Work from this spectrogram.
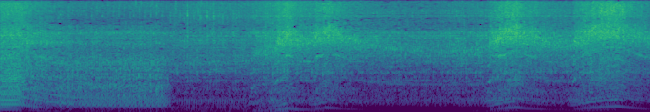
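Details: Old Homelite two-stroke string trimmer that quit mid-use and wouldn't restart despite fuel, spark and compression; after priming the bulb it starts, crisp buzz climbing cleanly on throttle blips back to steady idle; runs healthy, L screw left unadjusted.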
